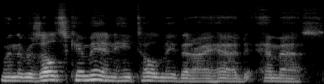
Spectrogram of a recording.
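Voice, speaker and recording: This man has a normal speaking voice, pitched fairly high, with ordinary pitch variation. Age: 60s. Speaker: host, writer with multiple sclerosis. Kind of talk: testimony.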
